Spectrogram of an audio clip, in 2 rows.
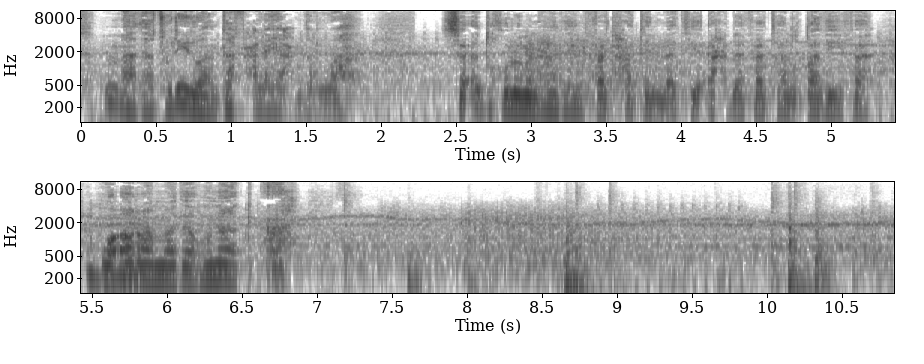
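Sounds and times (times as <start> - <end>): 
speech: 0.2 - 7.8
door blocked by stones and bricks being shoved: 7.6 - 10.8.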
